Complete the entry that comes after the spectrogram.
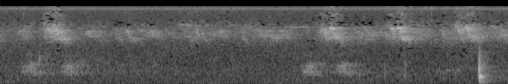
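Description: Small birds chirping repeatedly in short high calls, with a single sharp click near the end.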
